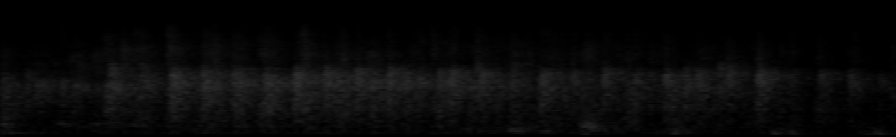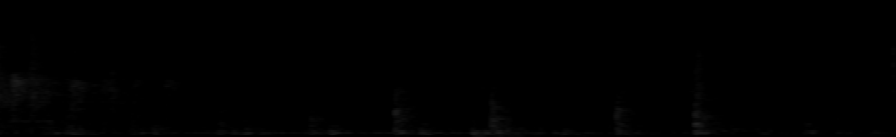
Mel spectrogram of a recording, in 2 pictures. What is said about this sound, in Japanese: 盛大な拍手を持って先生をお迎えしましょう。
